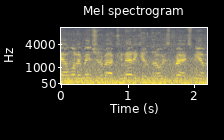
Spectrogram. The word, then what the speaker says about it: Connecticut: want to mention about connecticut that always cracks me up is nobody pronounces it the way it's spelled you don't say connect to cut he's gonna spit when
